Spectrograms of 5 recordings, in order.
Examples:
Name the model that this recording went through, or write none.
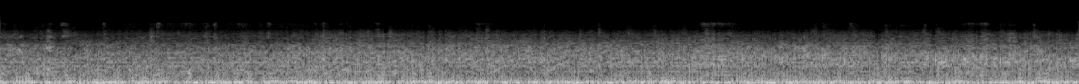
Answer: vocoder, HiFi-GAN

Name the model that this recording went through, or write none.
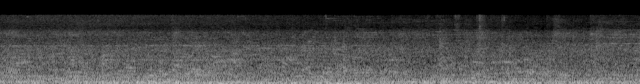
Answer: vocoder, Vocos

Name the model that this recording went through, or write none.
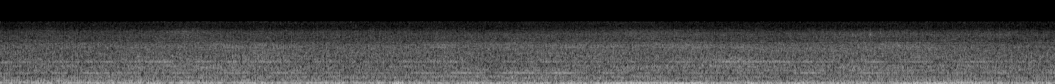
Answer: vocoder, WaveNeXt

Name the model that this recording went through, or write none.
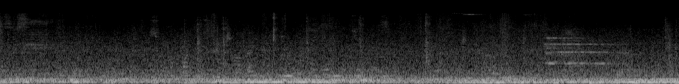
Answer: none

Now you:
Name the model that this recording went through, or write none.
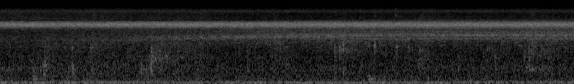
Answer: vocoder, Vocos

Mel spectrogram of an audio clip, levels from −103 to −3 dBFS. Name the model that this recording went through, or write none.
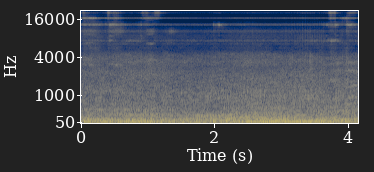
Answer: codec, DAC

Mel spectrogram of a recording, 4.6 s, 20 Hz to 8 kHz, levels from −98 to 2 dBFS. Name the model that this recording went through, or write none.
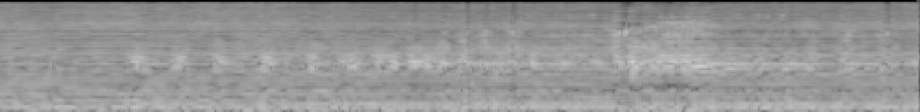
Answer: vocoder, HiFi-GAN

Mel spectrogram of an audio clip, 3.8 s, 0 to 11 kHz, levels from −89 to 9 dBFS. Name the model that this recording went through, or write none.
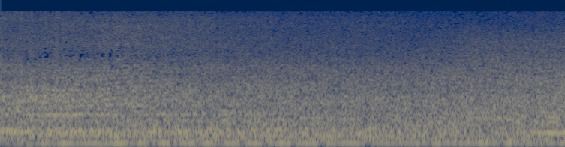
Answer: none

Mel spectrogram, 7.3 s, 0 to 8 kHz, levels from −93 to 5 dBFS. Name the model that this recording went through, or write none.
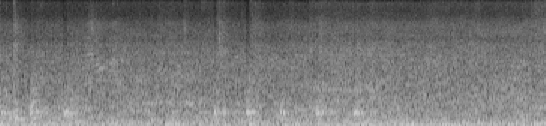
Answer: none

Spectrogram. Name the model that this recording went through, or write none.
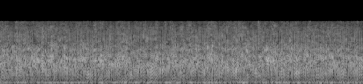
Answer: vocoder, HiFi-GAN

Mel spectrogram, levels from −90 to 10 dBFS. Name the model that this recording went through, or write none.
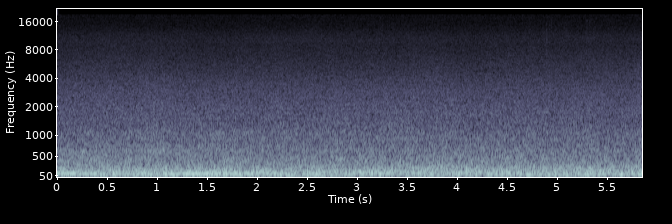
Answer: none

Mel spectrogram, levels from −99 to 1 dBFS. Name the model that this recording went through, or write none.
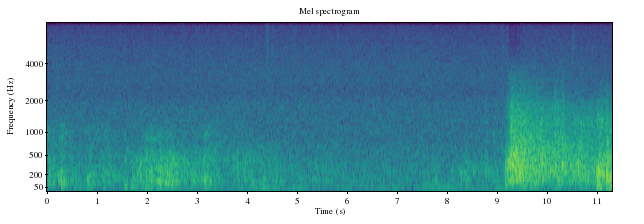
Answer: none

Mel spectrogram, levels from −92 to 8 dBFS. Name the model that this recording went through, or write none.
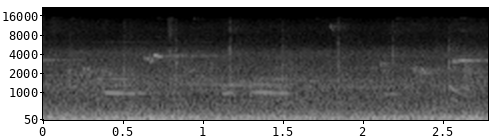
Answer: none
